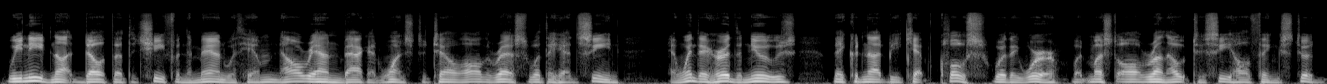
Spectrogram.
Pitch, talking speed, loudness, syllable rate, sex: 110 Hz, 230 wpm, -19 LUFS, 4.5 syllables/s, male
